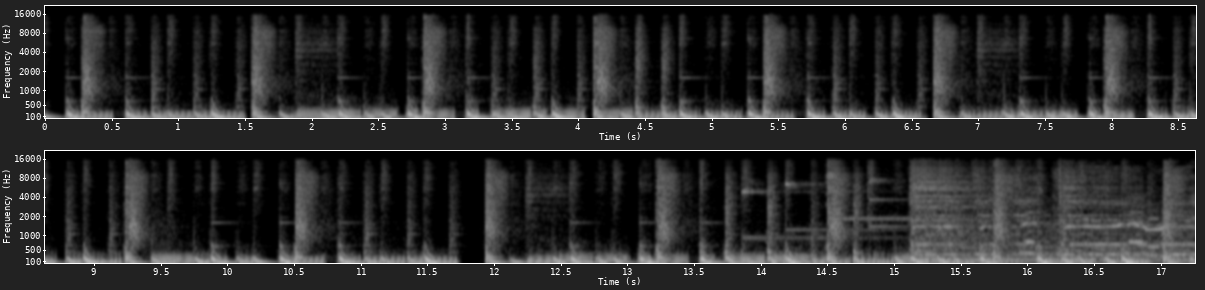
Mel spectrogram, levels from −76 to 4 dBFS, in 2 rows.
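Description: From 11.77 to 11.94 s there is a call audio freeze, likely from packets held up in transit until the jitter buffer ran dry. The last sound is stretched into a fading buzz or hiss, ending in about 60 ms of silence. On a spectrogram this shows as smeared horizontal streaks that thin to a blank strip. The audio then resumes where it stopped, so nothing is lost but everything after arrives about 150 ms later.

Shortly after, at 12.10 s, comes a short concealed packet loss. About 40 ms of audio never reached the decoder in time. Only about 10 ms of synthesized fill bridges the hole before the real signal returns, so the timeline tightens by roughly 30 ms. It is heard as a quick smear. The spectrogram shows a brief blurred seam.

From 12.63 to 16.93 s the call bitrate drops from 48 kbps to 16 kbps and stays at the lowest rate for about 2.5 s. The encoder has far fewer bits to work with, so the sound turns rough and watery. 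On a spectrogram the fine detail coarsens into blotchier, less defined energy until the rate recovers.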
